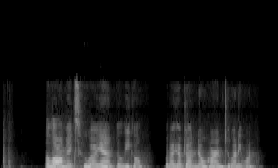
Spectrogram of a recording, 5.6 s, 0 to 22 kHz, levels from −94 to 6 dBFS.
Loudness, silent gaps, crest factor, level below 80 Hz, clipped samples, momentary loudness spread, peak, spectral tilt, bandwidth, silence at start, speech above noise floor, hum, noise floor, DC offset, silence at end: -29 LUFS; none; 18 dB; -70 dBFS; under 0.1%; 15 LU; -12 dBFS; -6 dB/octave; 11.5 kHz; 0.05 s; 46 dB; none; -75 dBFS; under 0.1%; 0.45 s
